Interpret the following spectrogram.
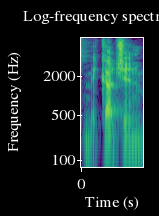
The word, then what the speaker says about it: McCutcheon: version uh it's McCutchen and the last name is spelled MCC u t c h e o n so there's an e in there that's silent but it's McCutchen but with an e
